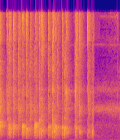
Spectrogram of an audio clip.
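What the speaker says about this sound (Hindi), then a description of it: "हमारे PUC मालिक के लिए एक बार जोरदार तालियां" A small audience claps at an RCM business meeting, a quick, fairly steady run of hand claps lasting about two seconds before fading into room noise.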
